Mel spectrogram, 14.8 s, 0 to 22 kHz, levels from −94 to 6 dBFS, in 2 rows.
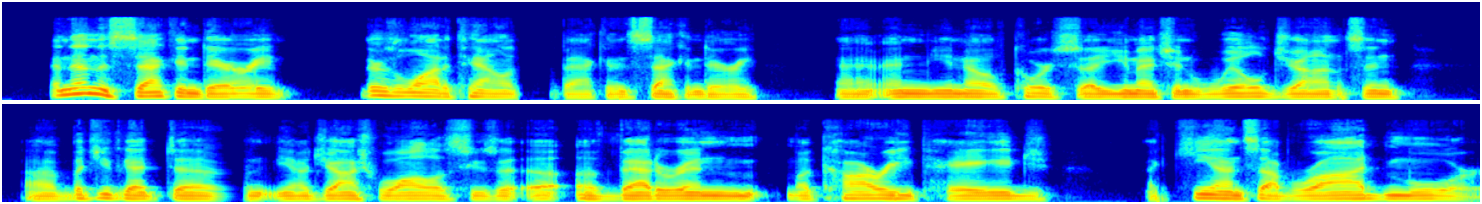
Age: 50-69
